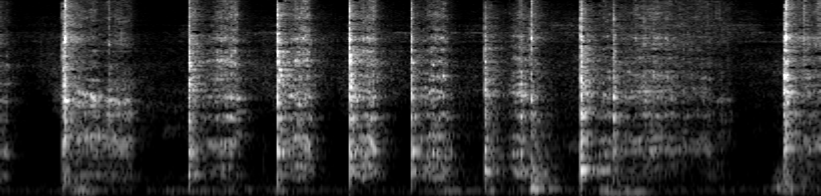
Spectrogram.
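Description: A spoon scraping thick chocolate sauce out of a bowl onto a cake, in about eight quick strokes roughly half a second apart, each a sharp scrape against the bowl trailing off into a softer smear.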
